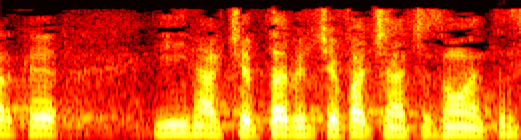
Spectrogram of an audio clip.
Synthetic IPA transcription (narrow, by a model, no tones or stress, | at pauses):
ɾkə | jeinak̚t͡ʃep̚t̪abilt͡ʃefat͡ʃenat͡ʃest̪moment̪ɨs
